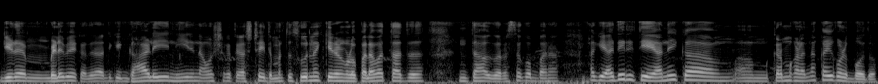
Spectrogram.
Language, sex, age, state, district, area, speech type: Kannada, male, 18-30, Karnataka, Uttara Kannada, rural, spontaneous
